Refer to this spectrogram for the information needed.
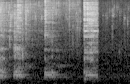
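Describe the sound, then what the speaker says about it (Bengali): Chopped onions, slit green chillies and chopped garlic fry in hot oil in a pan, with three short bursts of stirring and sizzling separated by quieter gaps. "পেঁয়াজটা ভেজে নিচ্ছি"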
